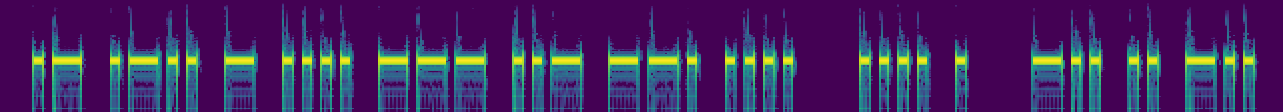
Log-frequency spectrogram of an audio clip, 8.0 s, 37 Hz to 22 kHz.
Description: Morse code, heard as a keyed tone, about 21 wpm, 700 Hz. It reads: ALTHOUGH HE DID
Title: Sentences from Top 1000 Words - Review Part 3 - 20wpm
